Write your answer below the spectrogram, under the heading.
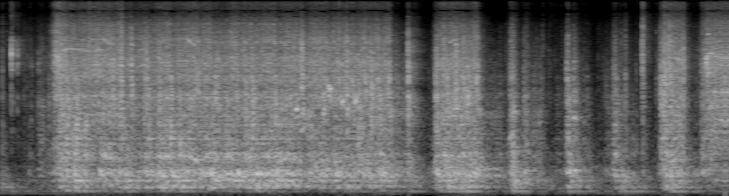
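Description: Cordless drill running under load into timber framing: one long run of about three and a half seconds, then several short bursts.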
